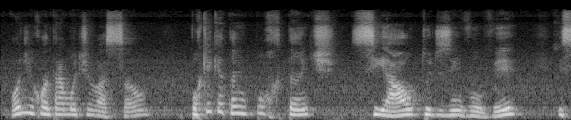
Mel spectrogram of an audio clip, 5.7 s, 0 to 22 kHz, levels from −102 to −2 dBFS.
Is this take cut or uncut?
uncut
